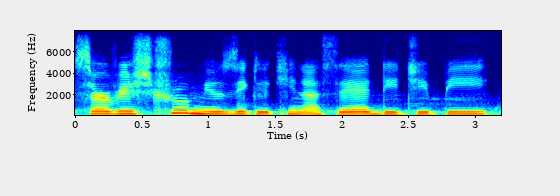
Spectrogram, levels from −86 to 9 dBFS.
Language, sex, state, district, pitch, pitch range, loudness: Nagamese, female, Nagaland, Kohima, 195 Hz, 185-210 Hz, -13 LUFS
